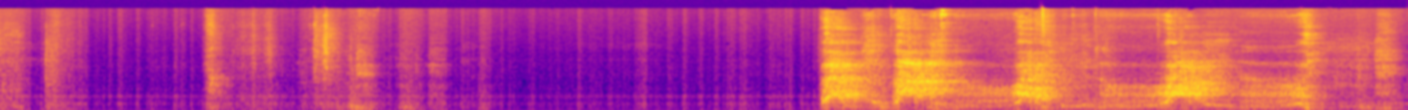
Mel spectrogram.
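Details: Cocker Spaniel barking at a neighbourhood squirrel it wants to play with: a few soft distant barks early, then after a pause a run of loud, harsh, repeated barks roughly every second.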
